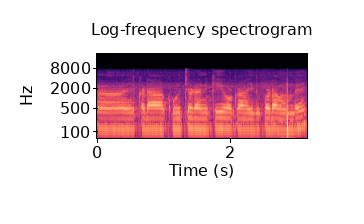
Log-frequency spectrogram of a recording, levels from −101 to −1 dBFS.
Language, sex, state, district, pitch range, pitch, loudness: Telugu, male, Andhra Pradesh, Manyam, 125-130 Hz, 125 Hz, -22 LUFS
